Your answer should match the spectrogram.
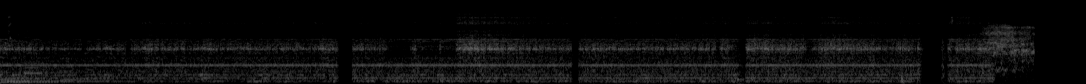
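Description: Faint steady electronic hum and hiss with a few thin steady tones, heard over a video-call line and cutting out briefly a few times.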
